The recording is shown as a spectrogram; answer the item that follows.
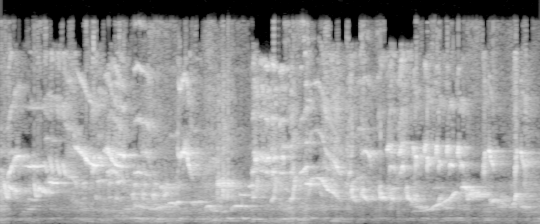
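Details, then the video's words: Orange-headed thrush singing continuously in the 'gacor teler' manner: varied whistled phrases, sweeping upward and downward slurs and short trills packed closely together over five seconds. "ANIS MERAH TELER JUARA"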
